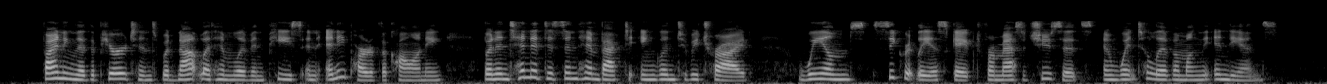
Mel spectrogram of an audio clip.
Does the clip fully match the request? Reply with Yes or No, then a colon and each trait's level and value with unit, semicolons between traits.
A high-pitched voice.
Yes: high, 220 Hz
